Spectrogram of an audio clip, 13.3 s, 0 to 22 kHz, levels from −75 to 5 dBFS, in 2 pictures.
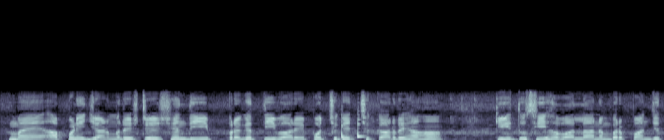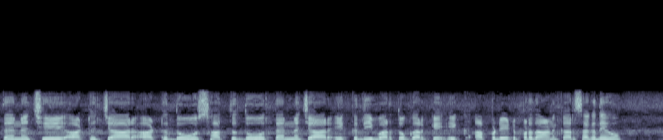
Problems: background sounds at intervals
